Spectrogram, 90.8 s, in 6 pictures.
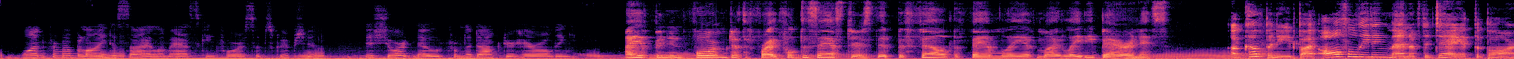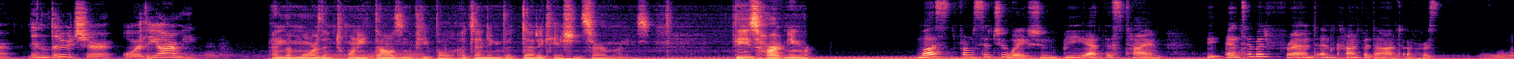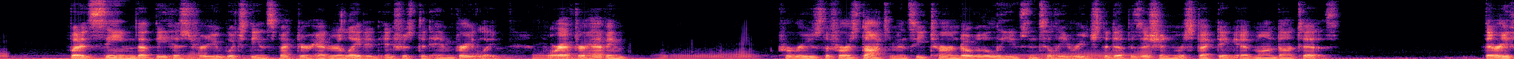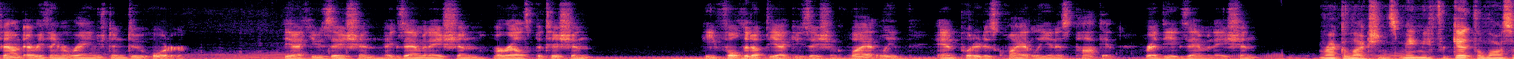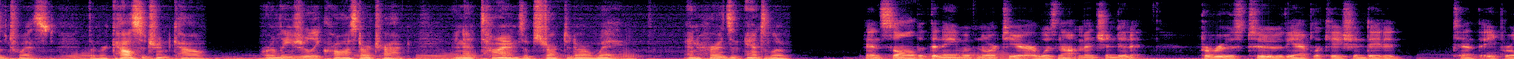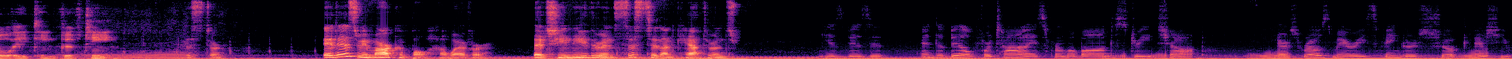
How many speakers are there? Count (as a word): six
